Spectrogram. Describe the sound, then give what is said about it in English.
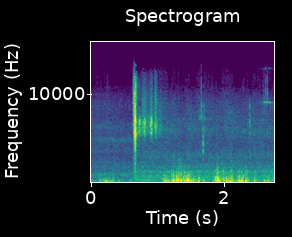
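Strong, freezing wind blows outdoors in Reading on a sunny day, buffeting the microphone with a steady low rumbling roar that swells in gusts, with a few faint higher clicks. “if they wanted to create a wind tunnel at Reading, they've done an absolutely splendid job.”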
